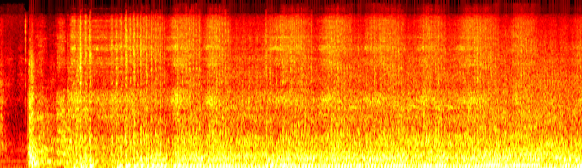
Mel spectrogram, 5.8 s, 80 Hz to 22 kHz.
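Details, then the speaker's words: Abandoned 1974 VW Thing air-cooled engine, first start since about 1989, with fuel added to the carburetor bowl: cranks, catches and settles into a steady, even idle with no knocks or misses. "that's hilarious there's nothing left of this car but it runs awesome it's just too exciting when something that's been sitting that long comes back to life"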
